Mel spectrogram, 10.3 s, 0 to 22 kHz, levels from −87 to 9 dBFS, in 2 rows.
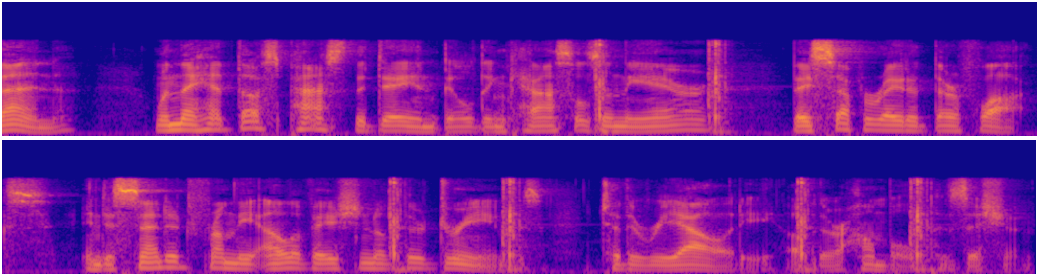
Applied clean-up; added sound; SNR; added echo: none; Camera; 10 dB; none.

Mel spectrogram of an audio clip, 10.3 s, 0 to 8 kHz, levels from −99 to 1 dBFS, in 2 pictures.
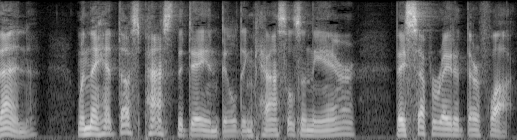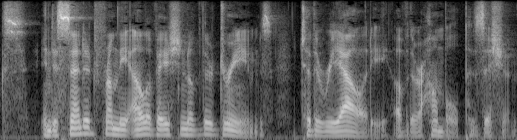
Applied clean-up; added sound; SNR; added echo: none; none; none; none.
